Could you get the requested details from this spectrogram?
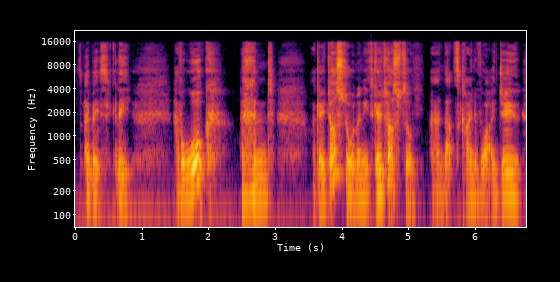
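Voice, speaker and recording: A woman with an English accent talks at a very fast pace, broken by long, frequent pauses, with big swings in loudness. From England, outskirts of London. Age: 30s. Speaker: tour guide and lecturer. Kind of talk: interview. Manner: hesitant, many fillers.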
